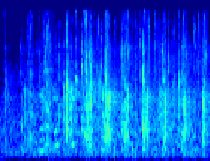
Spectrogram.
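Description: An audience applauds steadily, many hands clapping in a dense, continuous patter, holding at an even level for a few seconds without a clear rise or fall.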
